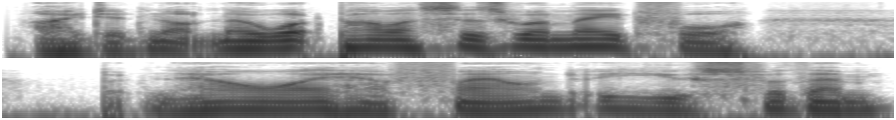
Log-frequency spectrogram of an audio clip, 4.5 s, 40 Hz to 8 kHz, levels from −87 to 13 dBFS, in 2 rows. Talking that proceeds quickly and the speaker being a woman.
No: fast, 240 wpm; male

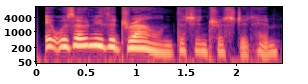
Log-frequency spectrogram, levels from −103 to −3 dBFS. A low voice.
No: medium, 180 Hz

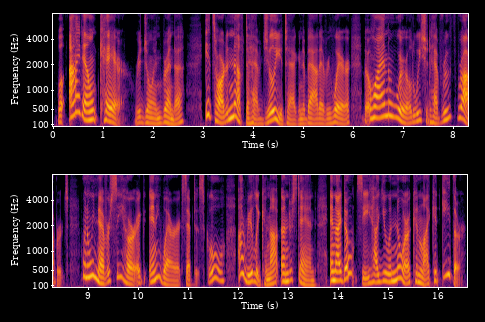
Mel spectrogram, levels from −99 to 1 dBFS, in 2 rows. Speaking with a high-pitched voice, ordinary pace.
Yes: high, 195 Hz; average, 180 wpm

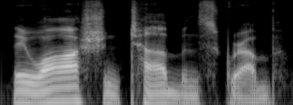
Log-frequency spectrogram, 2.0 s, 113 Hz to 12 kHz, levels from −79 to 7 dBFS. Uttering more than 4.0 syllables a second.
No: 3.5 syllables/s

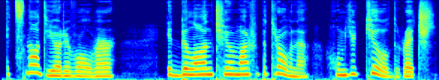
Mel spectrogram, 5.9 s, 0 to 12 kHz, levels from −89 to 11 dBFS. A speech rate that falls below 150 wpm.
Yes: slow, 135 wpm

